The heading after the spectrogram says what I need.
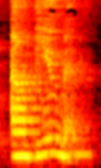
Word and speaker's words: albumin: 근데 원어민들은 이렇게 발음하죠. albumin. albumin. albumin 또는 albumin 또는 albumin 발음이 여러 가지로 발음하고 있습니다, 여러분들.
